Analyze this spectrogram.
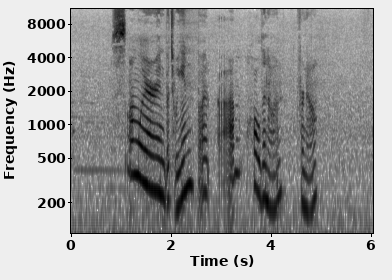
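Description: A young woman answers calmly and wearily.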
